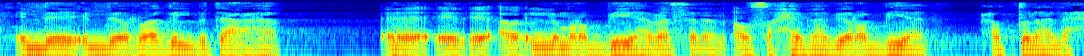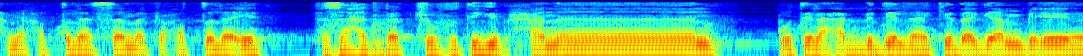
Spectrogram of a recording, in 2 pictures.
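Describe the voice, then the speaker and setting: A man preaching with an Egyptian Arabic accent, talking casually and lively, then slowing down to chant verses in a melodic tone. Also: mid-range voice. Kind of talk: sermon. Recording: dull sound with long hall reverb.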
